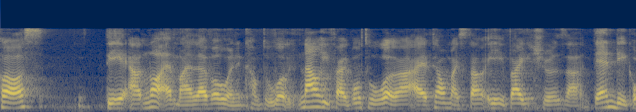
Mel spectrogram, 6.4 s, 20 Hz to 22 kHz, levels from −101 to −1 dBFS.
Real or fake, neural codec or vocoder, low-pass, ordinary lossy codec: fake; codec, 16 kHz, 2 kbps, FunCodec, trained on LibriTTS, 25 frames a second; none; none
